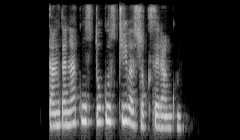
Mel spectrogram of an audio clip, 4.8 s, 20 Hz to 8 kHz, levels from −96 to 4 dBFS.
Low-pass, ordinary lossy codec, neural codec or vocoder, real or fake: 7.2 kHz; AAC, 32 kbps; codec, 16 kHz, 4.8 kbps, FACodec; fake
